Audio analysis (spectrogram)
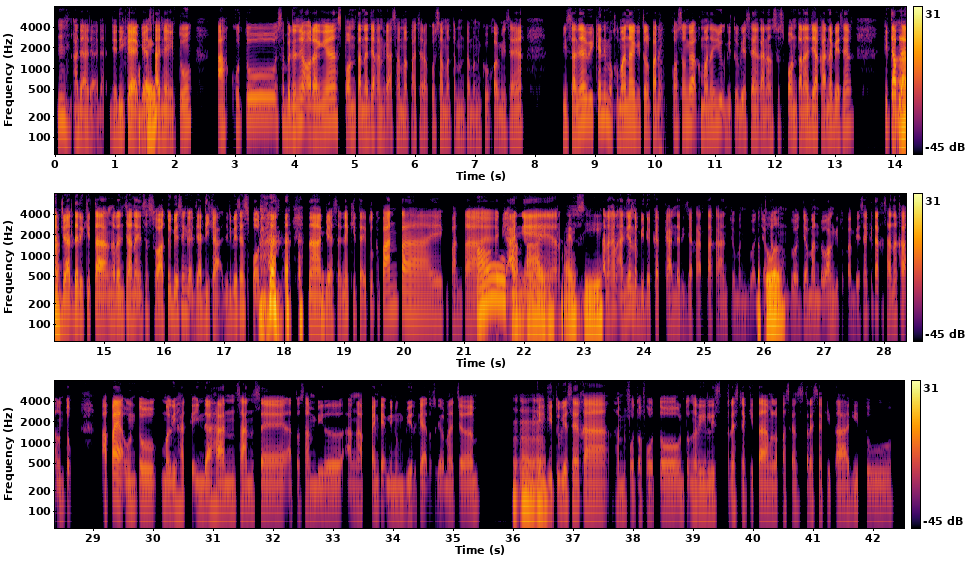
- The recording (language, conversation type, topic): Indonesian, podcast, Bagaimana kamu biasanya mengisi ulang energi setelah hari yang melelahkan?
- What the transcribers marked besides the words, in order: in English: "weekend"; tapping; laugh; in English: "sunset"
